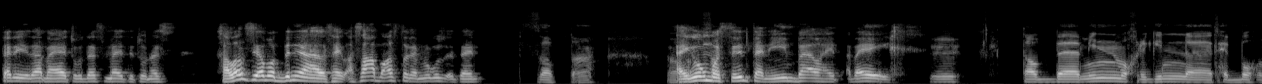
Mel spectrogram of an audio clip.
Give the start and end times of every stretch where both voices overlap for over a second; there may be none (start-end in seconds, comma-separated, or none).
none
